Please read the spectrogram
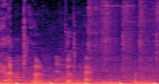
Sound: coughs

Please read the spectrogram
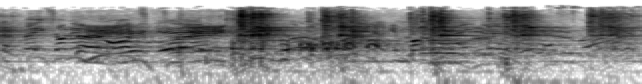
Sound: laughing

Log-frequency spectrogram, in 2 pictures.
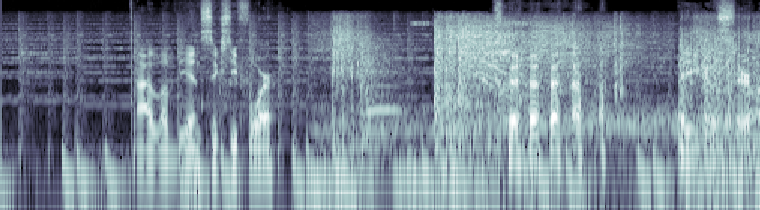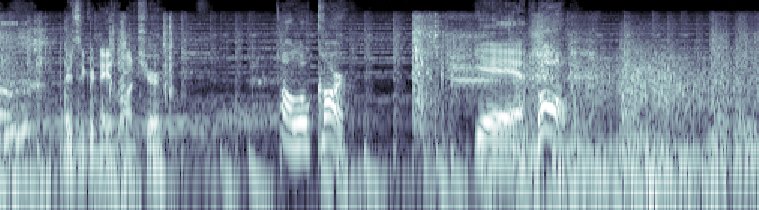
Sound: laughs

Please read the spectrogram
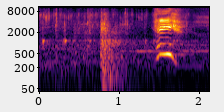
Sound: window shuts

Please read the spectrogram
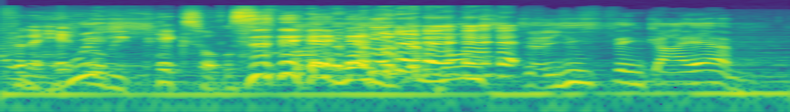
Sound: both laugh

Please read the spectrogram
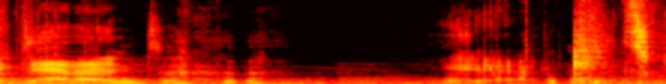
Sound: laughs

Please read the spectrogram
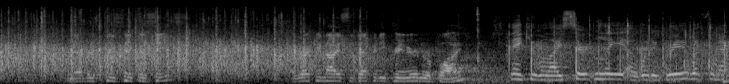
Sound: applause

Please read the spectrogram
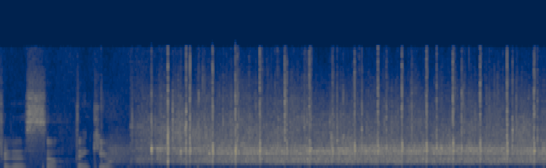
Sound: applause

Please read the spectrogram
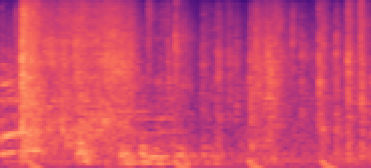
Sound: giggles

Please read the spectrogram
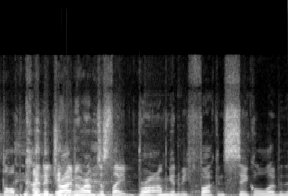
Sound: laughing

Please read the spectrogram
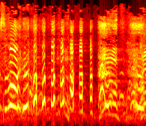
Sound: laughs

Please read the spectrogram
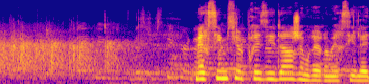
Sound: applause

